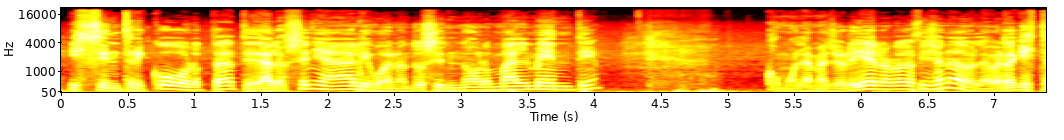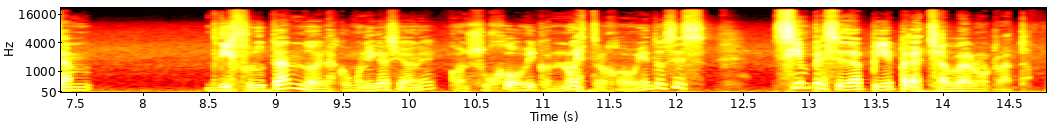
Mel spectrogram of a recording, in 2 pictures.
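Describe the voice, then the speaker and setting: Bright-voiced Argentine man explaining radio. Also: medium pitch, sing-song, normal speed, a little hiss or hum. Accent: Argentine Spanish. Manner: explains step by step, asks listeners if they follow. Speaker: amateur radio instructor. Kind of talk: casual explanatory tutorial.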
